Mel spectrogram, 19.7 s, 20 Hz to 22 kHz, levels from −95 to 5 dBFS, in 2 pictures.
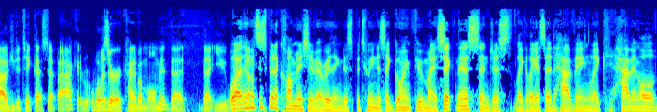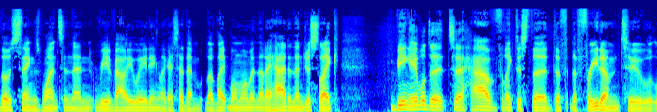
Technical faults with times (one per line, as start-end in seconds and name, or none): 1.47-1.53 short stall from a late packet
6.88-7.41 jitter buffer speed-up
